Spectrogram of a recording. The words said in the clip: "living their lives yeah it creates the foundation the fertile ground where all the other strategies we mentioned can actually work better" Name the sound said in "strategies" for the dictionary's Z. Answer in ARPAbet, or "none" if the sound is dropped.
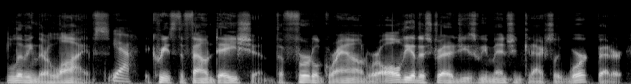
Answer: Z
